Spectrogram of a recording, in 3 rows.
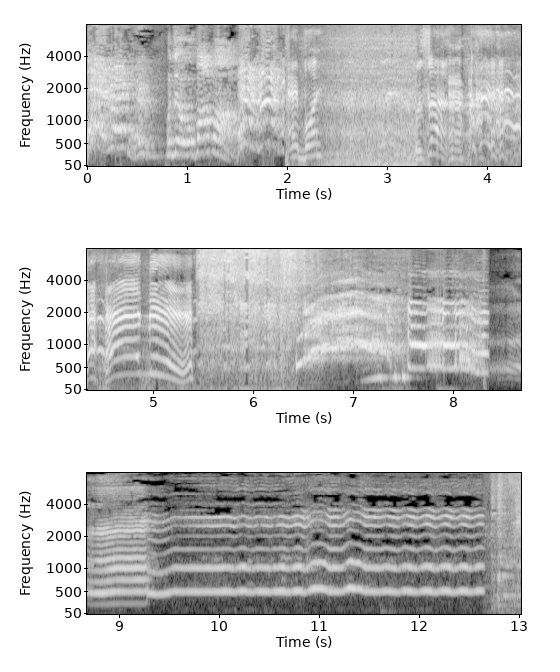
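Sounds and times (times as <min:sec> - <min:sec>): shower water spraying: 0:05.4 - 0:06.5.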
